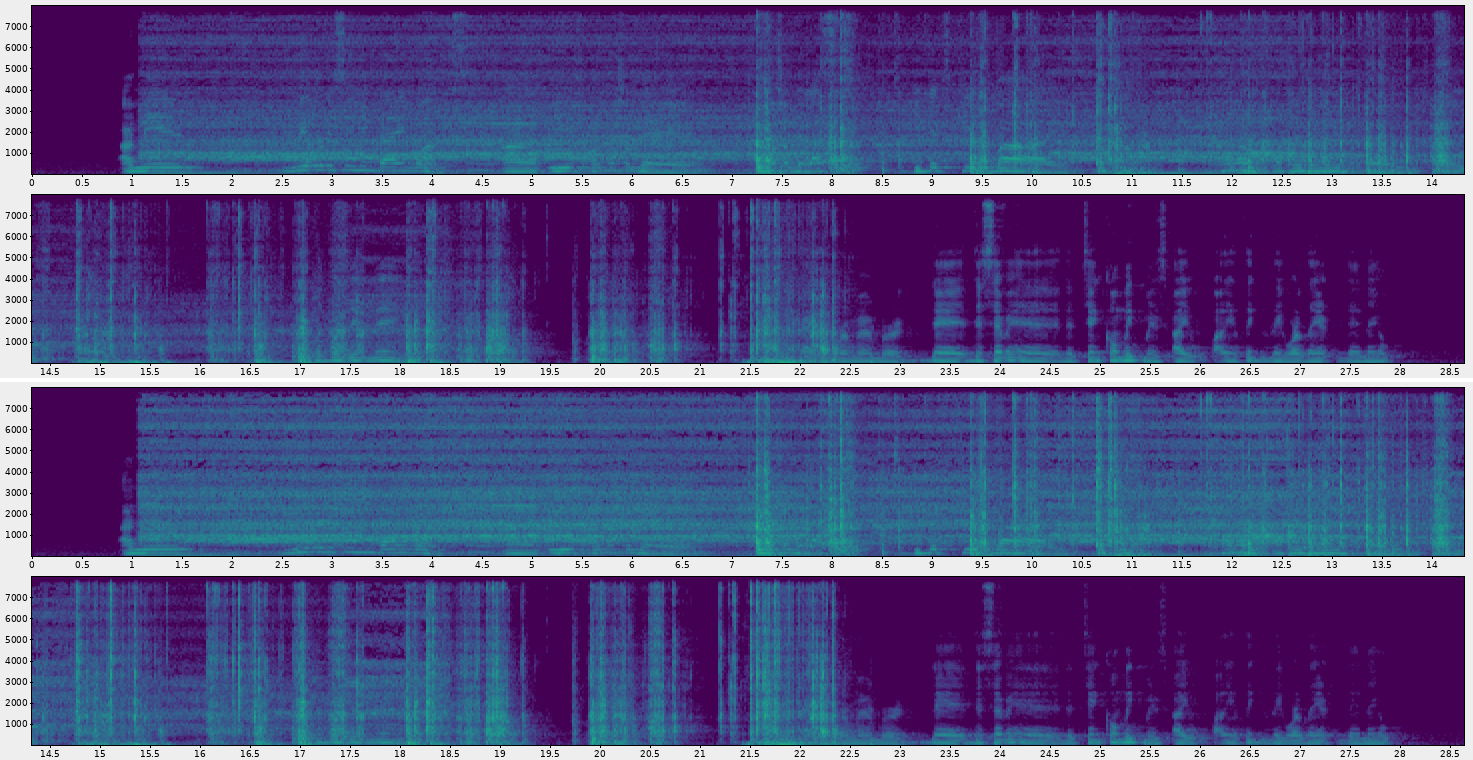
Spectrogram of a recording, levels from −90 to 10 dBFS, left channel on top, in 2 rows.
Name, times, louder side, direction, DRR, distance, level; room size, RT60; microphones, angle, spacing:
voice 1, 0.9-1.6 2.5-4.3 4.7-6.8 7.2-8.4 8.8-10.4 11.8-15.2 17.1-18.2 21.8-27.9, left 2 dB, 40° left, 14 dB, 0.9 m, -45 dB
sound 1, 1.0-18.5, right 5 dB, 80° right, 1.6 m, -43 dB
Thump thud, 7.2-8.9 9.4-15.7 16.0-17.7 18.0-19.3 19.7-20.8 21.2-22.4 22.7-23.0, right 5 dB, 65° right, 1.0 m, -36 dB
23.0 x 21.5 x 9.8 m, 0.95 s
head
